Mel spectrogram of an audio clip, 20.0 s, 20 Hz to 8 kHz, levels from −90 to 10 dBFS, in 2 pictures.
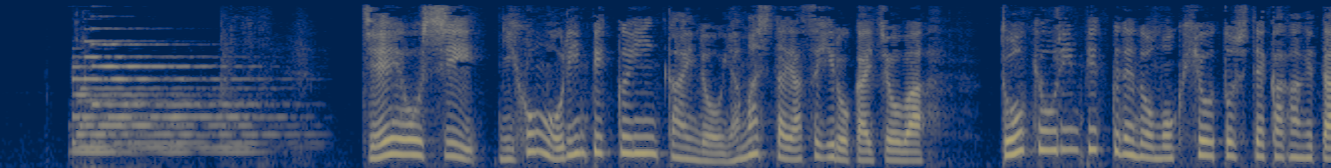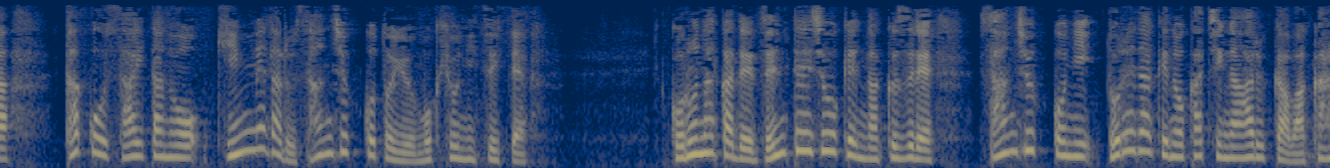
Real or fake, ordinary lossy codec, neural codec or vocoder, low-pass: real; MP3, 32 kbps; none; 7.2 kHz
